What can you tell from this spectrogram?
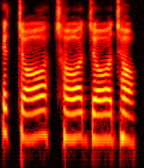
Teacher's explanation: तालव्य व्यंजन च छ ज झ आपका ताल व्यंजन कहलाते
